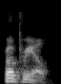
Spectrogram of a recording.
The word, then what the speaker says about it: Proprio: Proprio proprio.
